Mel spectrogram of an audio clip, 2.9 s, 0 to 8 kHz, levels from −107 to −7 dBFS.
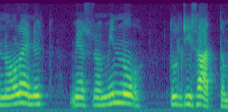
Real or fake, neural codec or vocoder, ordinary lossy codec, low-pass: real; none; none; 7.2 kHz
